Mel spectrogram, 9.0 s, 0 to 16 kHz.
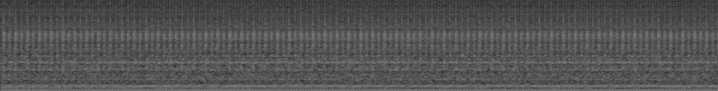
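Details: VW Polo Sedan at 93,000 km, after a cold start: sharp, very even ticking knock at about 200 a minute over a steady idle; engine knock, source undetermined.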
